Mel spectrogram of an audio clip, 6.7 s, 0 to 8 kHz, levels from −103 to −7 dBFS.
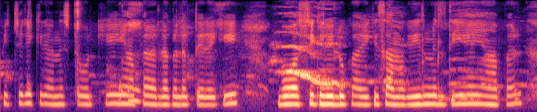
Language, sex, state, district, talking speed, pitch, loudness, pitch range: Hindi, female, Rajasthan, Jaipur, 195 wpm, 220 Hz, -19 LUFS, 215-230 Hz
